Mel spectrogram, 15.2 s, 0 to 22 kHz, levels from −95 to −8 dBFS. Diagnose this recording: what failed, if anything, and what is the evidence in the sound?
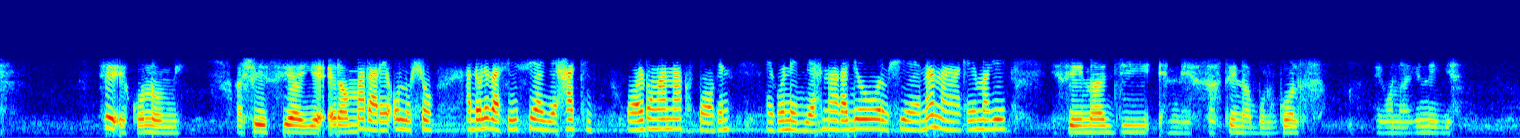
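Throughout, the speech is squeezed into a narrow telephone band of about 300 Hz to 3.4 kHz, with a buzzy, synthetic edge. This is the AMR narrowband mobile codec at the codec stage. Its pulse-driven vocal-tract model and plainly audible coarseness fit a 10.2 kbps mode.

From 3.58 s to 10.15 s the speech turns high and hurried, running 1.41 times too fast and pitched up by roughly seven semitones, then snaps back. This section at the wrong speed likely comes from playback or editing against the wrong clock, which shifts speed and pitch together.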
